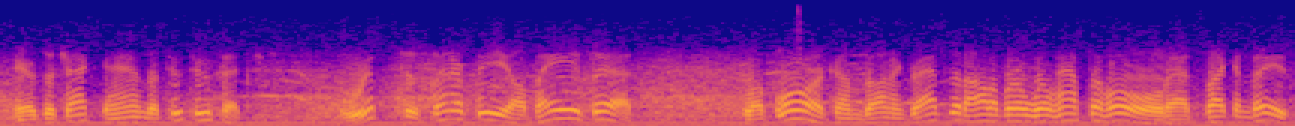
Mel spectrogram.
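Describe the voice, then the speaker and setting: Male baseball announcer on noisy vintage radio. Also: medium pitch. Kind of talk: live sports commentary. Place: stadium broadcast booth. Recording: narrow, noisy 1970s AM radio broadcast.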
